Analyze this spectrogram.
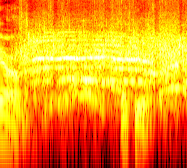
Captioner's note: audience cheering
